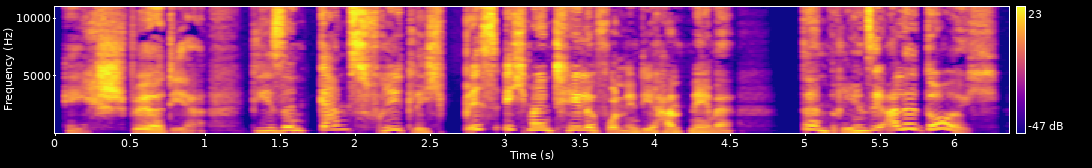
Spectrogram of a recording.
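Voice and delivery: whining. A narrator's reading. Girl complains to her friend on the phone, whiny and high. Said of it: "jammerte sie".

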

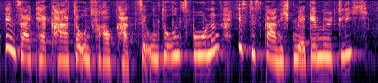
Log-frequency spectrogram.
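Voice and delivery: high squeaky mouse, lamenting; complaining little mouse. Acted. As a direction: whine it like a worried mouse. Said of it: "klagte Zappelschwänzchen".

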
